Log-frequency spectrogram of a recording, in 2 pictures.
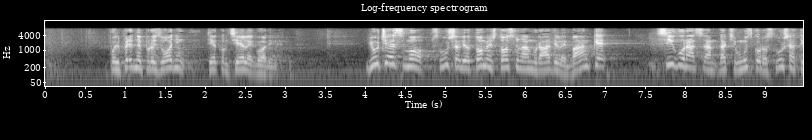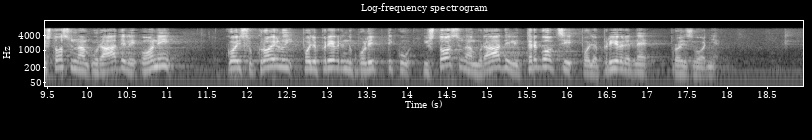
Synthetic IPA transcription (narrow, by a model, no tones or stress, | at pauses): poʎopɾiʋed̪nojpɾo̞izʋo̞d̪ɲit̪je̞ko̞mt̪sjeːle̞ɡo̞d̪ine̞̰ | jut͡ʃeɾsmo̞slˠuʃalio̞t̪o̞me̞ʃt̪o̞sunamuɾaːd̪ile̞baŋke̞ | siɡuɾansamd̪at͡ɕe̞mousko̞ɾo̞slˠuʃat̪iʃt̪o̞sunamuɾaːd̪iliʔo̞ni | ko̞jisukɾo̞jilipo̞ʎo̞pɾiʋɾed̪nupo̞lit̪ikuiʃt̪o̞sunamuɾaːd̪ilit̪r̩ɡo̞ʋt̪sipoʎo̞pɾiʋɾe̞d̪ne̞pɾo̞izʋo̞̰ːd̪ɲḛ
